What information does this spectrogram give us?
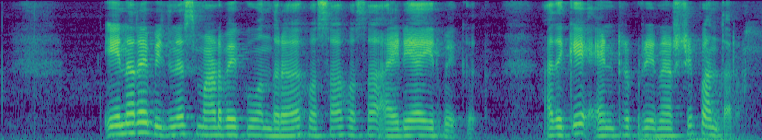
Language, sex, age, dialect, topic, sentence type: Kannada, female, 36-40, Northeastern, banking, statement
